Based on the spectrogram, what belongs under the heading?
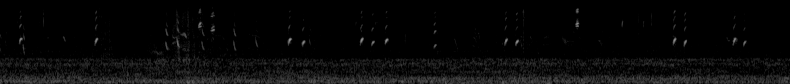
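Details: Goldfinch decoy calling wild goldfinches in open country on a trapping-hobby field day; short, sharp high chirps, often in pairs, repeat steadily throughout, with a brief rustling burst near the start.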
